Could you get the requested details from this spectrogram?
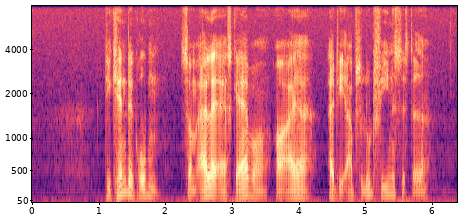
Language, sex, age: Danish, male, 38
